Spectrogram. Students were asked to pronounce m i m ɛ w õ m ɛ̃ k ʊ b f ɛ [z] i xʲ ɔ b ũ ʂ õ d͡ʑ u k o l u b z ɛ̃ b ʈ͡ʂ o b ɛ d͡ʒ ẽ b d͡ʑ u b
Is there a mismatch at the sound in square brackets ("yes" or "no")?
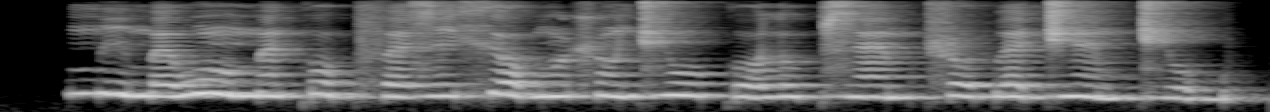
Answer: no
